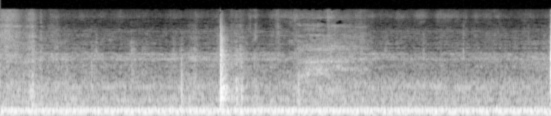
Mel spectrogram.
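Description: Steady low hum with a single sharp click about two seconds in: a basting spoon knocking against the enamel roasting pan while sauce is spooned over a roast turkey.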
